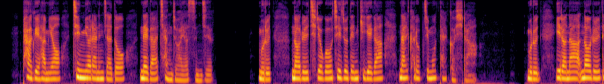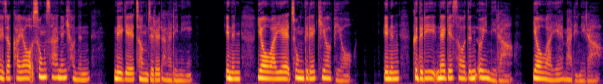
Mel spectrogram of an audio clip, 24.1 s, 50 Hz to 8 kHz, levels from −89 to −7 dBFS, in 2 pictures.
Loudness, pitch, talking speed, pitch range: -23 LUFS, 190 Hz, 245 characters per minute, 170-200 Hz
